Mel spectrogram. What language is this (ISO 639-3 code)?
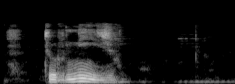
epo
